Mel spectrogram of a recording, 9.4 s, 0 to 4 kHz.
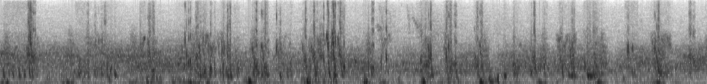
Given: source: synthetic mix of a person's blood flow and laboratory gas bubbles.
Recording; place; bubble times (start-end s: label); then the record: Doppler ultrasound of blood flow; subclavian vein
0.00-0.53 s: bubbles
0.99-1.66 s: bubbles
1.86-2.15 s: bubbles
2.33-3.20 s: bubbles
3.33-3.91 s: bubbles
3.99-4.64 s: bubbles
4.82-5.01 s: bubbles
5.04-5.20 s: bubbles
5.58-5.82 s: bubbles
5.90-6.12 s: bubbles
6.31-6.50 s: bubbles
6.70-6.79 s: bubbles
6.82-7.19 s: bubbles
7.23-7.31 s: bubbles
7.41-7.71 s: bubbles
7.76-8.09 s: bubbles
8.33-8.51 s: bubbles
8.63-8.98 s: bubbles
9.17-9.28 s: bubbles
9.39-9.43 s: bubbles
From the record:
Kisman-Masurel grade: 243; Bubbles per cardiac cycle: several, 3 to 8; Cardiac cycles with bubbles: 100%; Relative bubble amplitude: loud (0.450 to 0.775); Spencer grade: 3 (all of the cardiac periods contain showers or single bubble signals, but not dominating or overriding the cardiac motion signals); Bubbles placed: anywhere in the cardiac cycle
